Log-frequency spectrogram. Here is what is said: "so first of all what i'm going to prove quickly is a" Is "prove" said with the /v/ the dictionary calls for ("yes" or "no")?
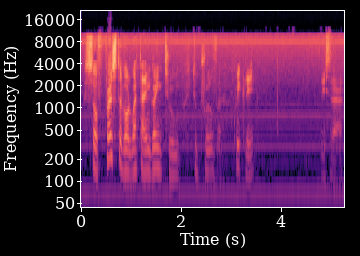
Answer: yes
